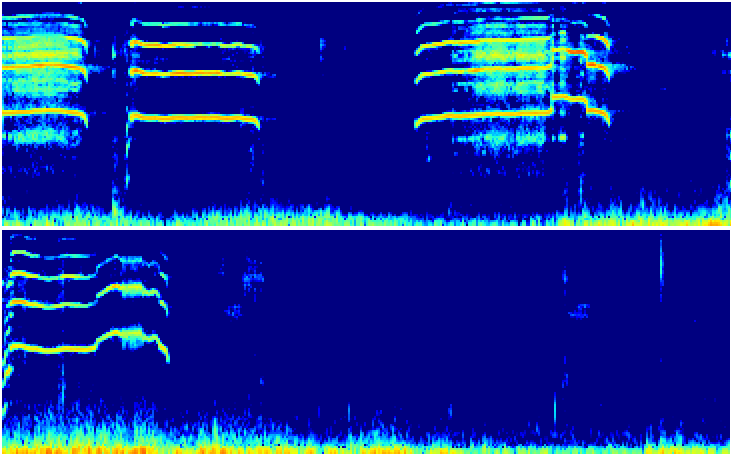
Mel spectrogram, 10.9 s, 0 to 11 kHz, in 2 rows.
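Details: Screaming eaglet of the white-tailed eagle in Estonia, fed fish by an adult in early afternoon, 4 July 2018: four long, shrill whistles, the last ending in a wavering upward twist, followed by quiet rustling and low rumble.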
